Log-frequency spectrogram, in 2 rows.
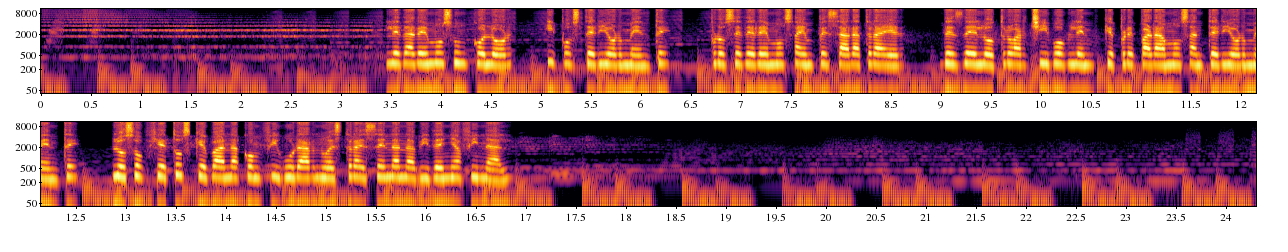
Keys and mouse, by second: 0.4 click, 1.2 click, 2.1 click, 2.9 click, 3.7-4.8 drag, 5.8 click, 7.6 click, 8.2-9.7 drag, 9.8 click, 10.7 click, 11.4-12.9 drag, 13.2 click, 14.1-15.1 drag, 15.5 click, 16.8 click, 18.3 click, 19.0-20.0 drag, 20.5 click, 21.2 click, 21.9 click, 23.0 click, 23.9 click.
